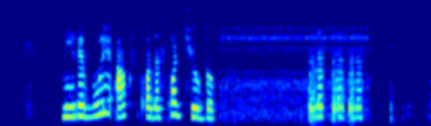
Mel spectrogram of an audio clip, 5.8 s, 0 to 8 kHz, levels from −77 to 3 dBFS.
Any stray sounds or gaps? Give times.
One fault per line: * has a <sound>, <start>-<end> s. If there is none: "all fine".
* has a laugh, 4.1-4.9 s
